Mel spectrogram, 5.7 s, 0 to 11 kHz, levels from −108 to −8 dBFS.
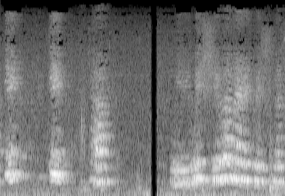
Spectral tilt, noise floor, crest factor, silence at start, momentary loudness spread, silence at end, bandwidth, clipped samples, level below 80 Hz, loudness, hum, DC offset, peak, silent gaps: -6.5 dB/octave; -42 dBFS; 16 dB; 0 s; 23 LU; 0 s; 9.4 kHz; under 0.1%; -44 dBFS; -21 LUFS; none; 0.3%; -6 dBFS; 3.05-3.11 s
